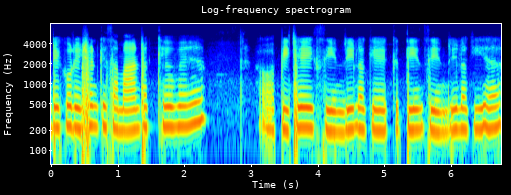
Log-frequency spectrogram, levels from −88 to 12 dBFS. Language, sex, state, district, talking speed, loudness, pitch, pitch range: Hindi, female, Punjab, Fazilka, 140 wpm, -14 LUFS, 215 Hz, 205-225 Hz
